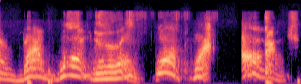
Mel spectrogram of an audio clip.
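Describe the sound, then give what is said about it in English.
A voice imitates Donald Duck, pushing out a run of raspy, nasal quacking syllables in three quick bursts separated by short pauses, fairly loud. “I think that's probably better than the being introduced in the Donald Duck voice.”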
